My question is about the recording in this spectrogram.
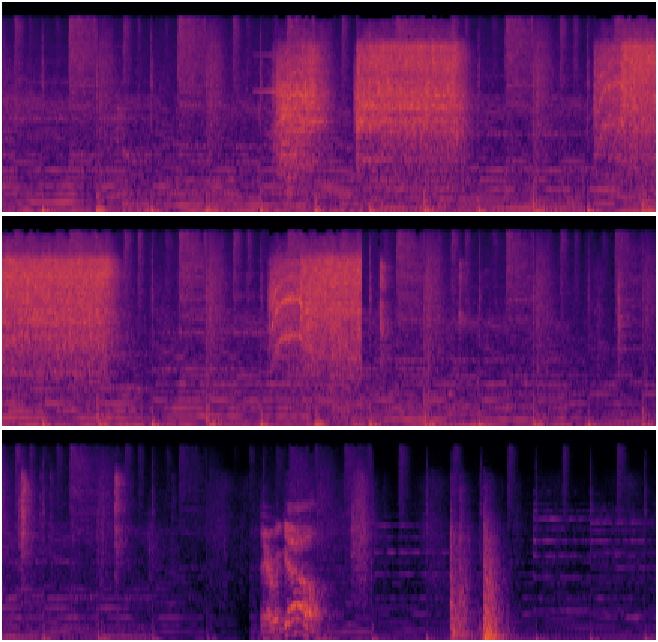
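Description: Cordless drill-driver running exhaust header bolts into an engine in four short bursts, the longest about six seconds in and the last rising in pitch as it spins up. Background music with a beat plays underneath.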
